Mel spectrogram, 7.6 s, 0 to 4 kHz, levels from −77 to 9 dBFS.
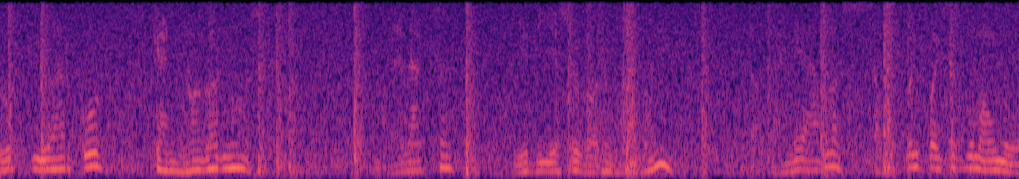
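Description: Nothing stood out on listening to this speech; the room's background noise sits about 8 dB below the speech, and the call path carries the sound only up to 4 kHz, as expected for this kind of line.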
